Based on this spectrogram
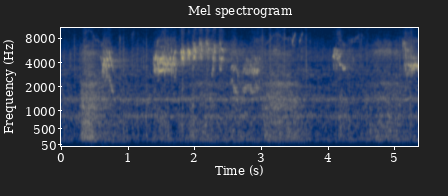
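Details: A green-tailed towhee foraging in brush in Texas or New Mexico gives a downward slurred note, then a fast run of high chirps and trills. Quieter jumbled notes and short bursts follow over a faint background hum.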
